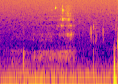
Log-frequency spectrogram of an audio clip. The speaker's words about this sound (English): Quick sip of coffee.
